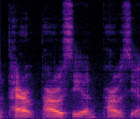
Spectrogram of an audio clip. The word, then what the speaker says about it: parousia: See, apparently he thought my question about the parousia, that's how you say it, was actually formidable,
